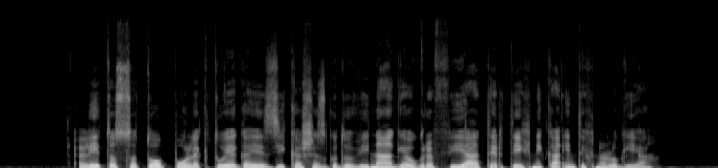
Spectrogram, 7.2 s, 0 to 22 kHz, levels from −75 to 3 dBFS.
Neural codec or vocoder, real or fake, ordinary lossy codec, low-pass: vocoder, 44.1 kHz, 128 mel bands every 256 samples, BigVGAN v2; fake; none; 19.8 kHz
